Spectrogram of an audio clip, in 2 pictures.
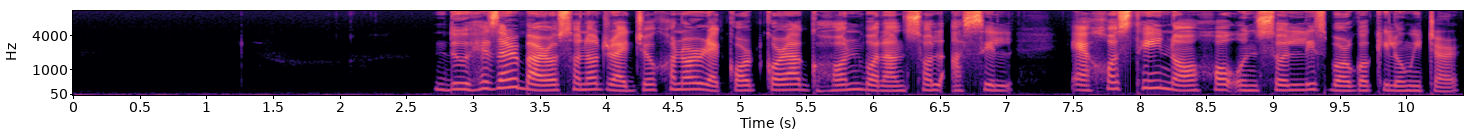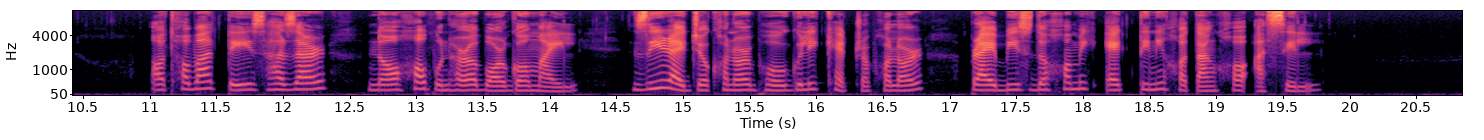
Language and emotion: Assamese, neutral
